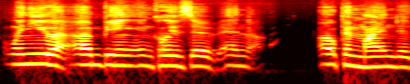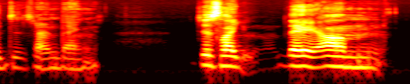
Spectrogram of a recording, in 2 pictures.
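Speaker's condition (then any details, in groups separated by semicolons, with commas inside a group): Cerebral palsy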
